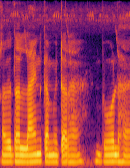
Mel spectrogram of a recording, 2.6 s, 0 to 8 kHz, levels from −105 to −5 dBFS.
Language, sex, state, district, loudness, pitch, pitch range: Hindi, male, Jharkhand, Palamu, -18 LUFS, 120 Hz, 120-125 Hz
